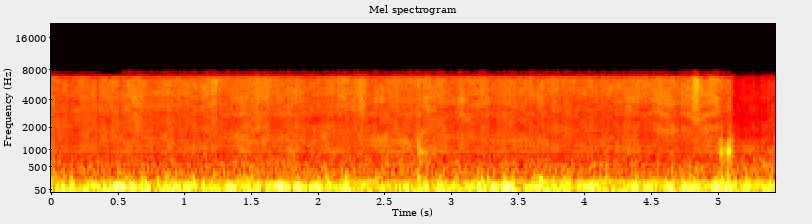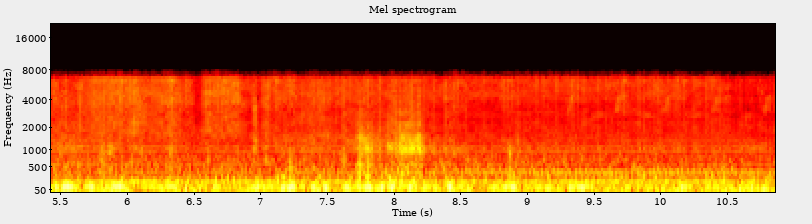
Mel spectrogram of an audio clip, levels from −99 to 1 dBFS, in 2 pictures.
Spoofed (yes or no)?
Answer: yes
